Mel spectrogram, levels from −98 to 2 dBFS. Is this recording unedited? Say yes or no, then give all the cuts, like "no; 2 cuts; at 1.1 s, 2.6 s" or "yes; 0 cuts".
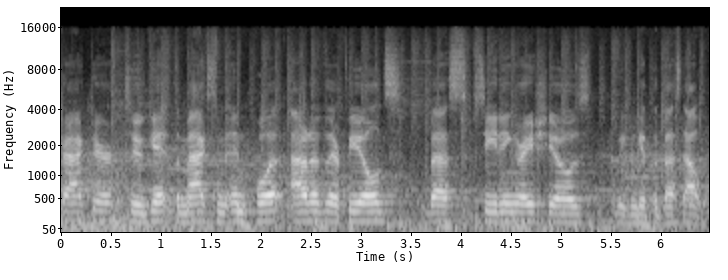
no; 1 cut; at 5.5 s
